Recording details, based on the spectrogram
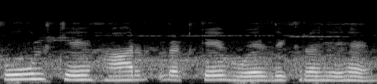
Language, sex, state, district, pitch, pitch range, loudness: Hindi, female, Maharashtra, Mumbai Suburban, 200 Hz, 190-210 Hz, -15 LUFS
